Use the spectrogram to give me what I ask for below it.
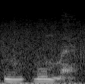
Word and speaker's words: Mpume: My name is Mpume. Look at even how it rhymes with your own name, Mpoloma.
